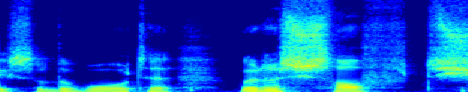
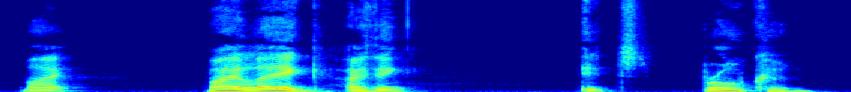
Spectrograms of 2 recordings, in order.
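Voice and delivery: pained gasp, high and slow; 5 semitones higher, 7 dB louder than usual. Hudeifa, lying still where he had fallen, answers Hannah, gasping. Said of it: "he gasped".

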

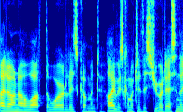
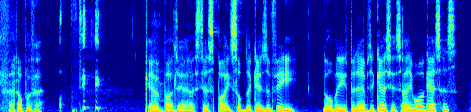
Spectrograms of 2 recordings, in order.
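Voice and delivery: put-on Irish footballer voice, higher-pitched; 3 semitones higher than usual. Playing I Spy at a party in character: Roy Keane voice. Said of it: "this is what he sounds like".

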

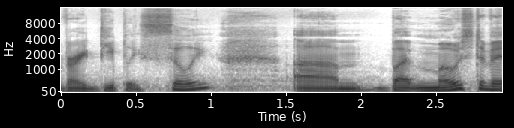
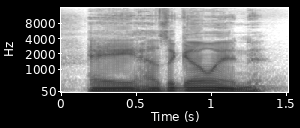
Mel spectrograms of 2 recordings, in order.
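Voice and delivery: macho action-hero voice, louder; 5 dB louder than usual. Greeting listeners at the start of a podcast episode: almost Duke Nukem-esque voice. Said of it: "That sounded like almost Duke Nukem esque".

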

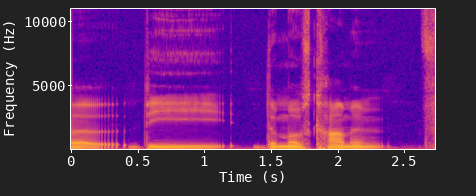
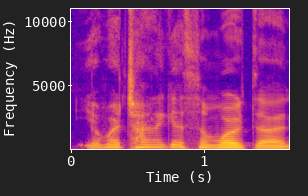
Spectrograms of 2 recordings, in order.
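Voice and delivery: yelling male voice, higher; 8 semitones higher than usual. Retelling how a guy yelled through the open window: imitating a guy yelling. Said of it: "I hear this guy yelling".

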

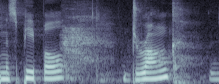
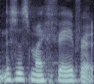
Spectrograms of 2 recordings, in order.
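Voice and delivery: low, dry, deadpan sarcastic delivery; 4 semitones lower, 6 dB quieter than usual. Recalling racist paperwork she once faced, the speaker introduces it, sarcastic. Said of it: "and I'm being sarcastic".

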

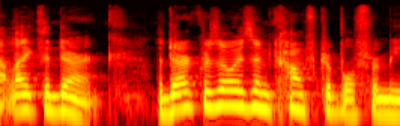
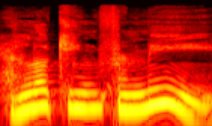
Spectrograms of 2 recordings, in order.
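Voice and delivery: put-on whispering child voice. Telling a joke, voicing a four-year-old on the phone: imitating a child whispering. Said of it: "whispered Jimmy".

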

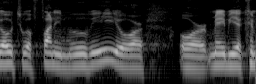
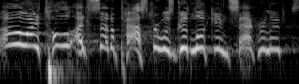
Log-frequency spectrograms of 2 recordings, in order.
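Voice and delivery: put-on very high-pitched, flustered, embarrassed exclamation; 6 dB louder than usual. Retelling the friend's words after calling the pastor good-looking, imitating an embarrassed person. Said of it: "her friend was so embarrassed".

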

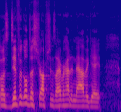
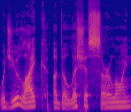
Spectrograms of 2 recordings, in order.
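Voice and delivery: slow, savoring commercial voiceover; 5 semitones lower than usual. Retelling an ad cutting into the music during communion: imitating a Longhorn Steakhouse ad. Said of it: "Longhorn Steakhouse ad".

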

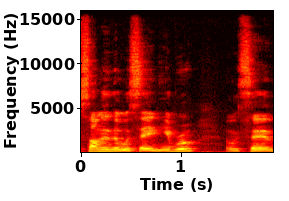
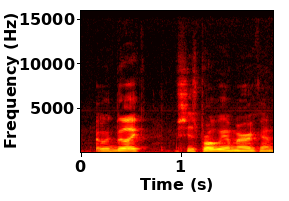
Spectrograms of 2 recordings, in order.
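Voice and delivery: ordinary delivery

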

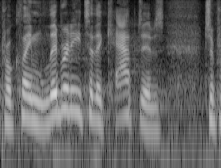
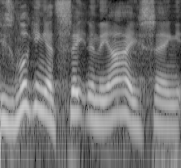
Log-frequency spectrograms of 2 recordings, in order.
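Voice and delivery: usual speaking voice

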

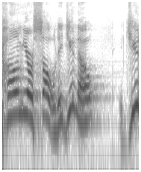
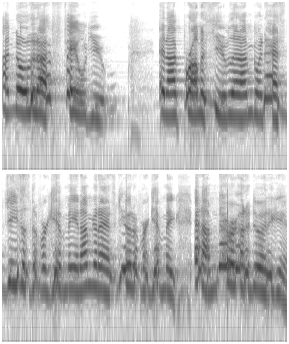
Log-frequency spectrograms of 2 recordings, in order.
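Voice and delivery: put-on blubbering through tears, weepy. Recalling how a child took his spanking, imitating Jonathan weeping. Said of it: "he'd just weep and cry".

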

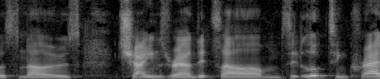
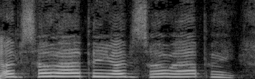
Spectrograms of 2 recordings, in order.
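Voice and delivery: put-on very high, weepy, drawn-out sobbing voice; 14 semitones higher than usual. Retelling how she burst into tears at a photo: imitating someone crying. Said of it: "she's crying and going".

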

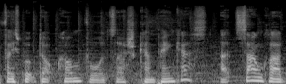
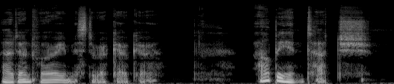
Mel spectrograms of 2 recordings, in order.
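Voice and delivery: rather condescending, patronizing tone, talking down; 2 semitones lower, 4 dB quieter than usual. Game master voicing a woman taking leave of the player's character, condescending. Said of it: "rather condescendingly and says".

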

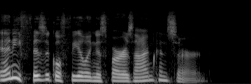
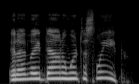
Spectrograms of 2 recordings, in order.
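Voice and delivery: normal talking voice

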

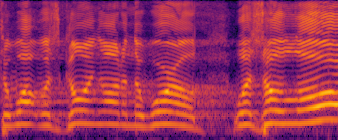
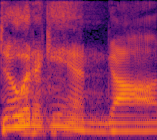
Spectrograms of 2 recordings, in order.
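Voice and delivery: put-on low, slow, raspy old-man voice; 8 semitones lower, 5 dB quieter than usual. Retelling how a preacher on a cassette tape would pause mid-story, old raspy voice. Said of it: "with that old raspy voice".

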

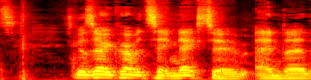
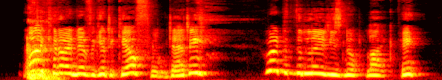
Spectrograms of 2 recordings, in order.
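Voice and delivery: put-on very high, raised, spoiled posh rich boy voice; 5 dB louder than usual. Mocking a rich kid who asks his daddy why he's picked on: imitating a posh kid.

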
